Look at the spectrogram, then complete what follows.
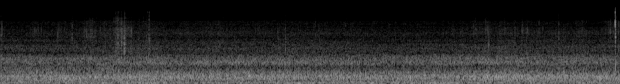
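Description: Steady wind noise on the microphone: an even rushing hiss over a low rumble. There is a faint tick about a second in and a sharper click near the end.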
